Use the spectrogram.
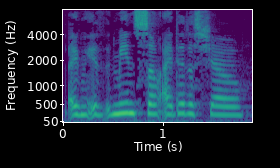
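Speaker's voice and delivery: usual speaking voice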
